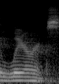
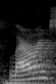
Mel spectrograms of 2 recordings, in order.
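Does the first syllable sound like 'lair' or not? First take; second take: lair; not lair. First: The first syllable sounds like lair. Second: The first syllable does not sound like lair. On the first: "lair, like Larry" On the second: "Larynx is okay on the East Coast"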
